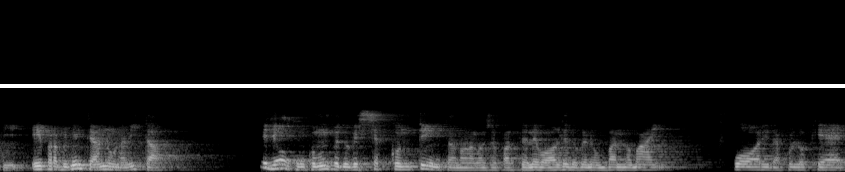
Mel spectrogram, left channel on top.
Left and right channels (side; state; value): left; silent; 59 dB below the other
